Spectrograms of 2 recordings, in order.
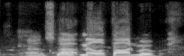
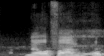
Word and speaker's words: Melifonwu: You pronounce his last name, Alec. Melifonwu. Melifonwu.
